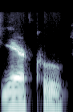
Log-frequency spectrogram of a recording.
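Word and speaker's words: երկու: way that we remember the word that in Armenian is spelled like this is actually pronounced with an initial y. If you recall from last week, so it's Yerku with a Y.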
